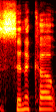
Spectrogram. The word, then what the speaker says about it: Psenicka: I will say it's Psenicka with a silent P.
